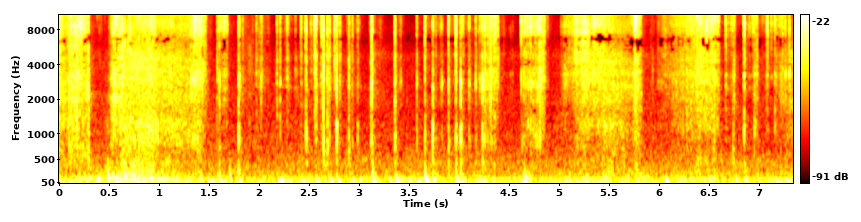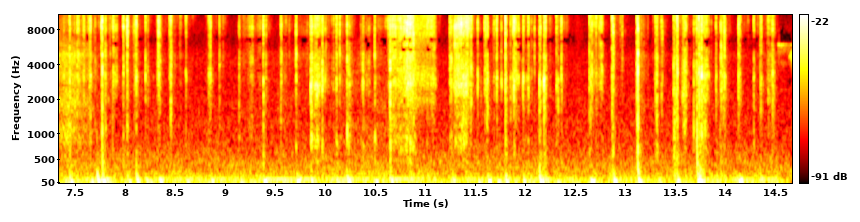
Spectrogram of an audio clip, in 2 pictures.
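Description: Long pastel fingernails tap and scratch across the textured surface of a mound of grey, damp cement mortar. Quick, dense clicks and gritty scraping crackle with bright highs and a low undertone, in short bursts with no ringing afterward.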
